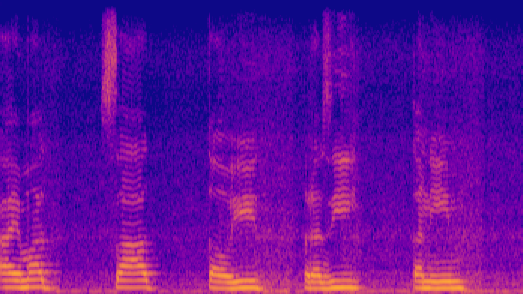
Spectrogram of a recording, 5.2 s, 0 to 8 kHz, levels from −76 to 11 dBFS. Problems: constant background noise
